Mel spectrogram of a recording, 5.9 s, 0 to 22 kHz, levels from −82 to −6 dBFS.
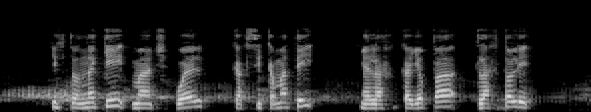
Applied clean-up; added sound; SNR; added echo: classical method log-MMSE.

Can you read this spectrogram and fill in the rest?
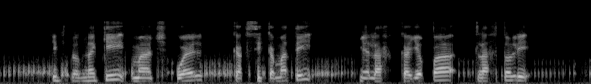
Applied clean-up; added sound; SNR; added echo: neural diffusion model UNIVERSE++.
